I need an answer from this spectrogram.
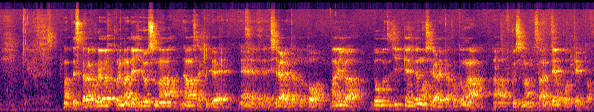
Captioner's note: japanese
